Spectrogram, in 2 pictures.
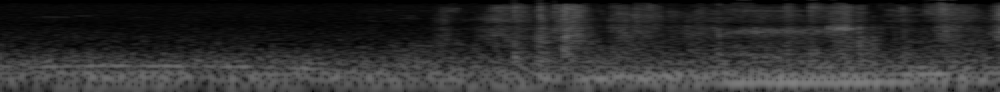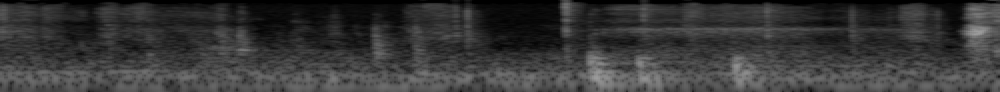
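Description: Rustling and light clicks of a cross-stitch piece in a white plastic stitching frame being handled and set down, over a low steady rumble. A few short, louder low sounds about eight seconds in.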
